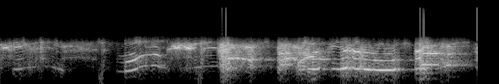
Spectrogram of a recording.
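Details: A pet dog howling at a monkey: wavering, drawn-out tonal howls, rising and falling in pitch with strong overtones, in several bursts separated by brief pauses, the last ones loudest.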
